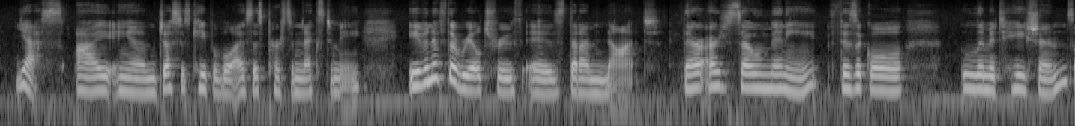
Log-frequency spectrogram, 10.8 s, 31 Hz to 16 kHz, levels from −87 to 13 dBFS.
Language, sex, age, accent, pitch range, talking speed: English, female, 20-39, American, 165-200 Hz, 150 wpm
